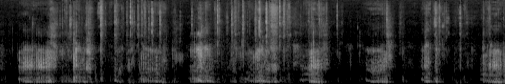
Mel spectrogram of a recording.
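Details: Ella and Duke, two puppies at play, give throaty growling bursts about every one to two seconds, each a short rumbling snarl, with scuffling noises in between.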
